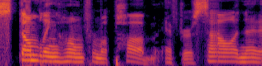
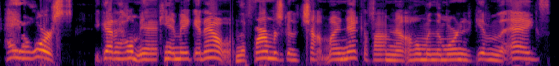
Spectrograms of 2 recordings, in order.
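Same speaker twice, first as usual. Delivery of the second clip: higher, squeaky chicken voice begging for help; pleading chicken; 7 semitones higher than usual. Acted. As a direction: plead like a small panicked chicken. Drunk chicken begging horse.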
